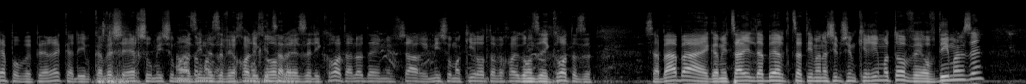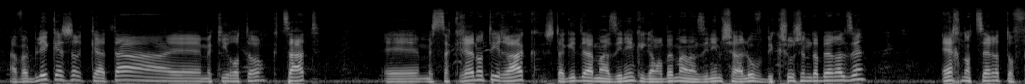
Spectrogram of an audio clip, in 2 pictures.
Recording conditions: inside a vehicle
